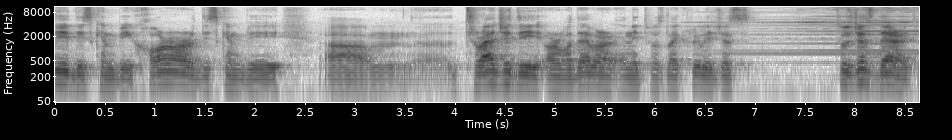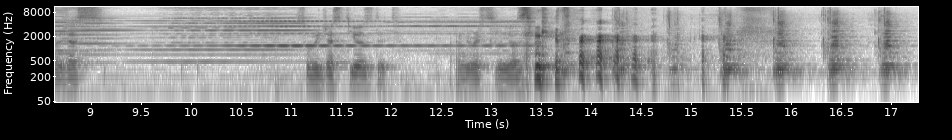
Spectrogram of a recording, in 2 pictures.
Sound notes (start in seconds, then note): 7.0 mysterious music; 13.2 laughs; 14.6 upbeat music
